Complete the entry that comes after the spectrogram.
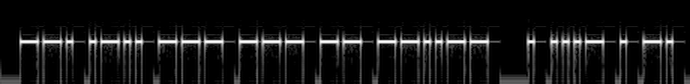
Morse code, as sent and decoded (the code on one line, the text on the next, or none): --. .-.. --- --- -- --..-- / . ...- . -.
GLOOM, EVEN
